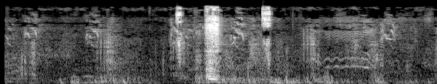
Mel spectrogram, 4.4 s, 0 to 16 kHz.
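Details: A castrated two-teeth goat on a goat farm, about 39 inches tall and 75 kg, gives short, nasal bleats amid scuffling and background farmyard noise.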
